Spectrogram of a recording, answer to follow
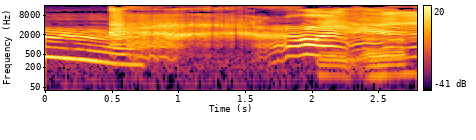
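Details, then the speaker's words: Infant girl crying after a bowel movement: a clear wail falling in pitch, a harsh breathy stretch, then renewed, lower, fuller, more adult-like cries. "See, listen to the cry now. Different cry again. Okay. Okay. Okay. Yeah. More adult cry."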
